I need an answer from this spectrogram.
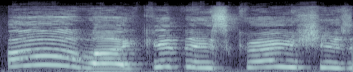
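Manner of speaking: said through a big yawn. Real, not acted. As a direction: yawn while speaking, slow and drawn. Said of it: "I'm yawning so much".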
